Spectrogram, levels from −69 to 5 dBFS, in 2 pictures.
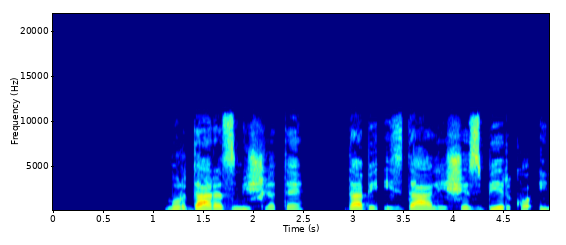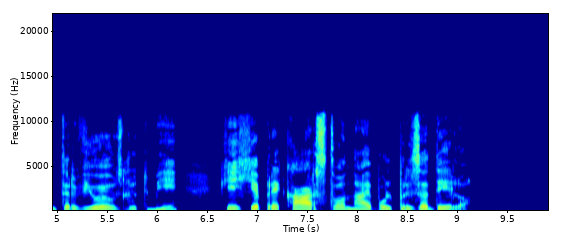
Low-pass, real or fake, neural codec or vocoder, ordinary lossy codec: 10.8 kHz; fake; vocoder, 24 kHz, 100 mel bands, Vocos; none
